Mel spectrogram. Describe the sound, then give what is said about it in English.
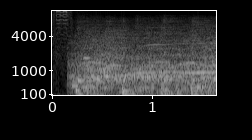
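A crowd of fans cheers and shouts on Bourbon Street in New Orleans after the Saints' Super Bowl victory over the Colts, a loud, dense roar of voices that bursts in after a brief silence and holds steady. “That's the sound of fans celebrating on New Orleans' famous Bourbon Street last night after their Saints' victory over the Colts in the Super Bowl.”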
